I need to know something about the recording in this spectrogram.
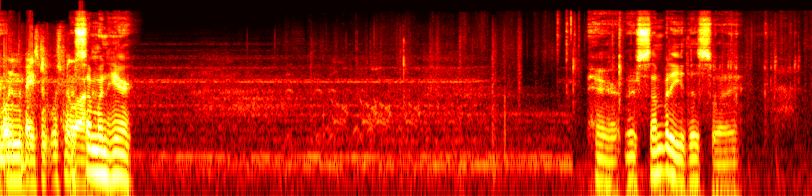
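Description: A man's footsteps crunch quickly over dirt and grass.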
